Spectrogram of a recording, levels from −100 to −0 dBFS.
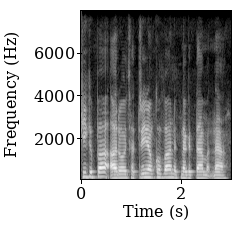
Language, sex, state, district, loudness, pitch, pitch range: Garo, male, Meghalaya, South Garo Hills, -15 LUFS, 165 Hz, 150-185 Hz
